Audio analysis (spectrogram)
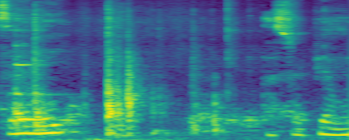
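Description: Dishes and cutlery clatter and clink in a washing basin beneath steady talking, with small knocks and scrapes throughout.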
